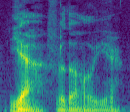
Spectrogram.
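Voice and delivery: low, hushed aside; quiet confirmation. Acted. Host answering the imagined doubter, low and hushed. Sheepish answer in acted exchange.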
